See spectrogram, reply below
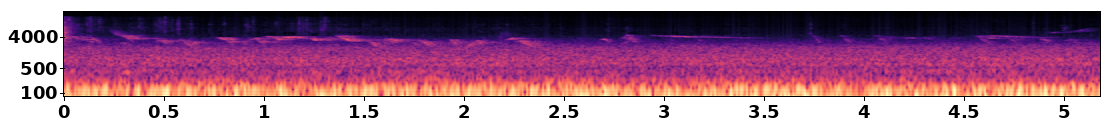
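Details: Peeping from 5-day-old chicks kept with their mother hen, with high falling notes given almost continuously and a few longer level whistles, and a deep steady hum below.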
